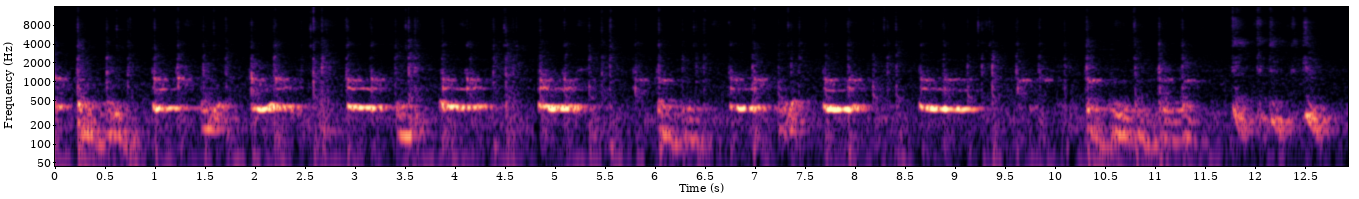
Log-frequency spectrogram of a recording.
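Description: Beatboxing: a steady vocal beat of mouth clicks and percussive hits, with a short hummed note about once a second.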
